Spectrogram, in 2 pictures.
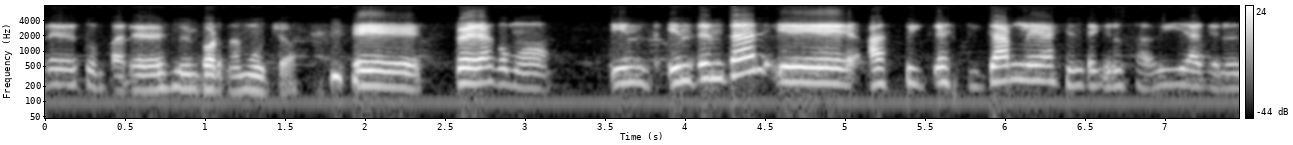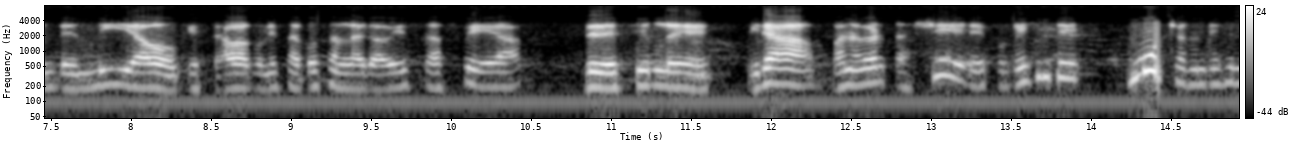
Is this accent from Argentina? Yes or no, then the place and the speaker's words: yes; Trelew, Chubut, Argentina; Ver Trelew, mi pueblo donde nací, me crié y estoy acá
